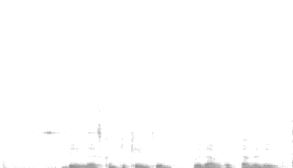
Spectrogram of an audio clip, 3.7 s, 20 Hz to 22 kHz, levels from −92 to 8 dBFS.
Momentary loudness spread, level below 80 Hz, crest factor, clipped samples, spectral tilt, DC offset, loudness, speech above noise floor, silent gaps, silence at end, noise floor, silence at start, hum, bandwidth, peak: 5 LU; -74 dBFS; 18 dB; under 0.1%; -8 dB/octave; under 0.1%; -60 LUFS; 28 dB; none; 0.2 s; -87 dBFS; 0.05 s; none; 12.5 kHz; -42 dBFS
